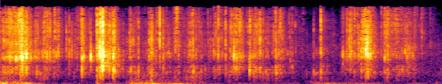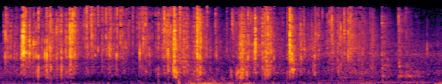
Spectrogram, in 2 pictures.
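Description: Crinkling and tearing of the wrapper as a pack of UFC trading cards from a hobby box is ripped open, a steady stream of papery crackles for about eleven seconds with several louder bursts.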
